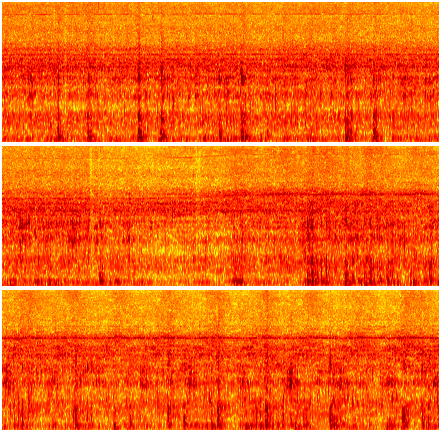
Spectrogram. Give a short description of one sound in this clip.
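Mixer beaters clatter against the side of a bowl.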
